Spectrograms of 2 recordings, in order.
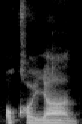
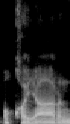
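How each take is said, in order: First: Two sounds are dropped and the vowel lengthened. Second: Every sound is pronounced, ending in -ryn. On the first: "we do not pronounce these two sounds, re and i" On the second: "it is correct to read it in this way"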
